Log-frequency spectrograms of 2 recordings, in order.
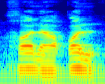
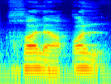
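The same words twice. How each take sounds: The two takes are said the same way.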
